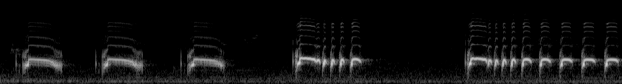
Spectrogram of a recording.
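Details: Local wild-type zebra dove in Indonesia calling to a rival: three drawn-out rolling coos, then longer phrases of quick stuttering notes, clean and loud against a quiet background.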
